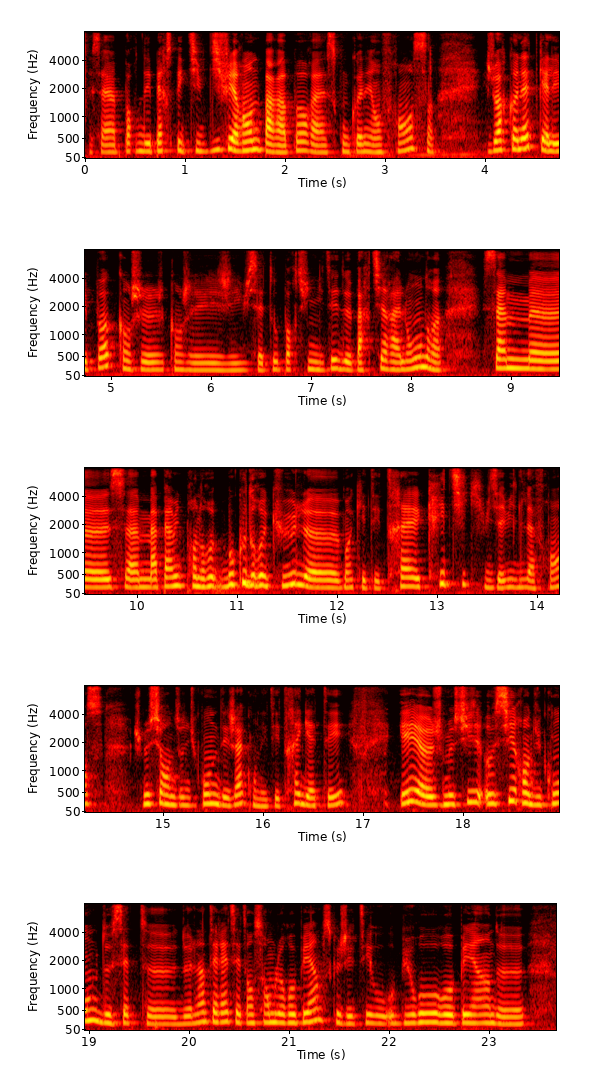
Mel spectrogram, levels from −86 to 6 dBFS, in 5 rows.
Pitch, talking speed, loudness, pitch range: 195 Hz, 210 wpm, -27 LUFS, 180-220 Hz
